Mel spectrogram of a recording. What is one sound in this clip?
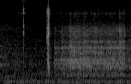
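A winch motor whirs steadily.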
